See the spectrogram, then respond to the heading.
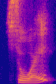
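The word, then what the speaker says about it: สวย: So if you don't say it carefully, it might mean different things, like the word suay, that means pretty or beautiful, but suay means bad luck.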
